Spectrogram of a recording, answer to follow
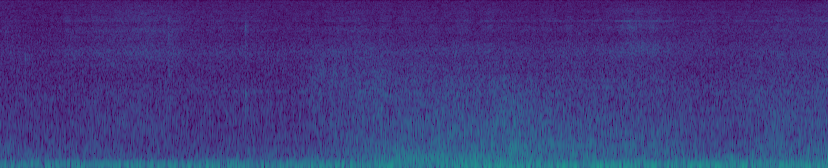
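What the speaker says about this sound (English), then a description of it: "I love that idling jet engine noise" Idling jet engine of a spaceship in Star Citizen, a steady, dense low rumble with a soft airy hiss on top, holding even and unbroken at moderate level with no voices.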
